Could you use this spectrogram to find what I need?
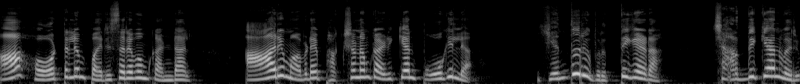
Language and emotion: Malayalam, disgusted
